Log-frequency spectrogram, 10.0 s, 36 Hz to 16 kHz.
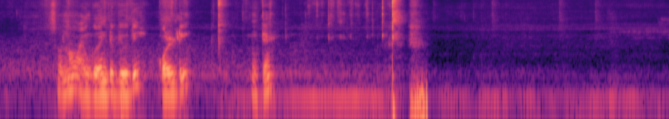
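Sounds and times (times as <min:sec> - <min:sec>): low steady hum: 0:00.0 - 0:10.0
lighter click: 0:05.6 - 0:06.1.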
